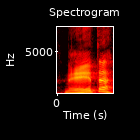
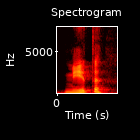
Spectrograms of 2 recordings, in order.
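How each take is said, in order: First: It is said in a Canadian accent. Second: It is said in a French accent.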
